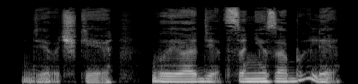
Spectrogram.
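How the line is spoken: Greasy, leering voice. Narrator (Russian): спрашивает он сальным голосом

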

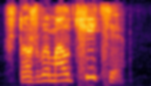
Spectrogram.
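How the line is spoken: Sharp question. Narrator (Russian): резко спросила мисс Минчин

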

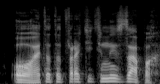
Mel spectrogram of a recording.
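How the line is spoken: Exclamation. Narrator (Russian): воскликнула она

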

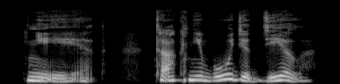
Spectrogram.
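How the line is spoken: Creaky mocking voice. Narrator (Russian): проскрипел позади Устиньи знакомый насмешливый голос

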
